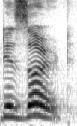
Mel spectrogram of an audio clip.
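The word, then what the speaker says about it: dessert: ना खाने के बाद, इसे बोला जाता है डिज़र्ट, डी, ये साउंड जो है ना डी ई, ये डी का आएगा, ई का साउंड, डी, और यहाँ पे जोर देके बोलेंगे जर्ट, डिज़र्ट, ठीक।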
